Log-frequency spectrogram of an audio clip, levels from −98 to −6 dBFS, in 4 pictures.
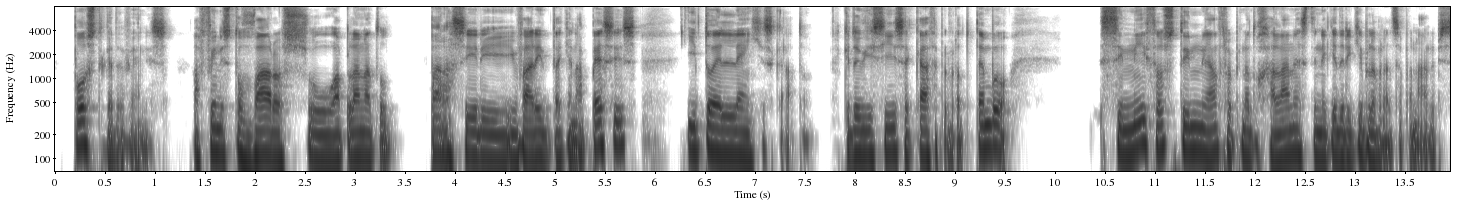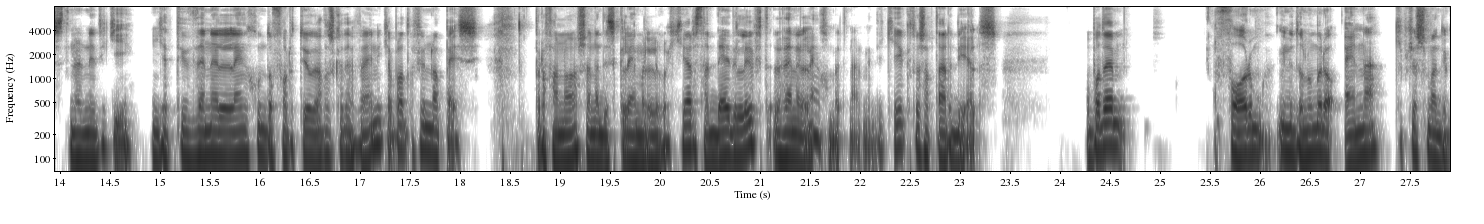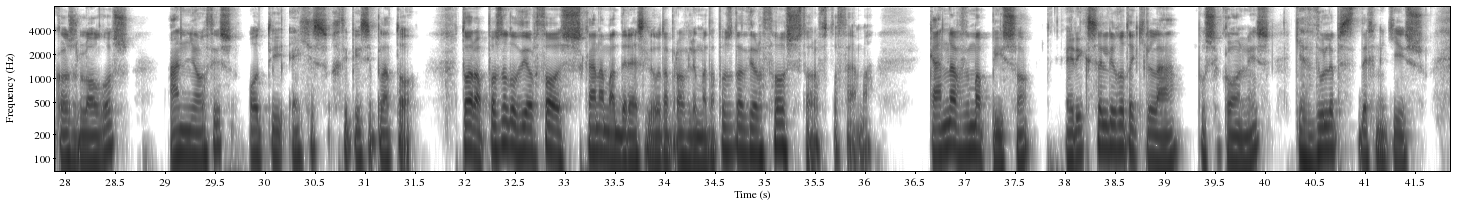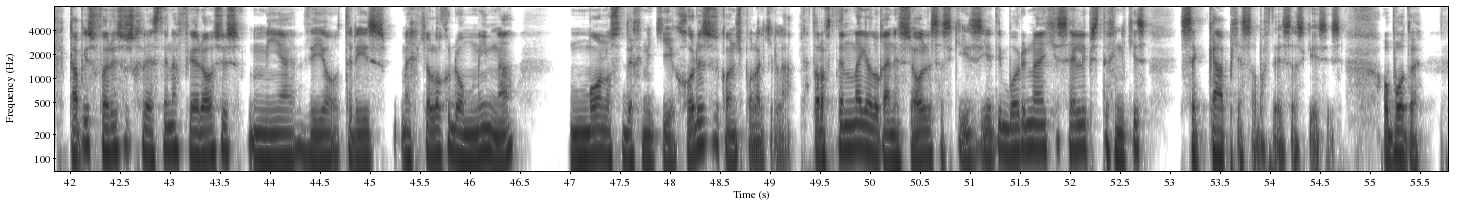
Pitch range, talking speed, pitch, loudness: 100-125 Hz, 180 wpm, 110 Hz, -27 LUFS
